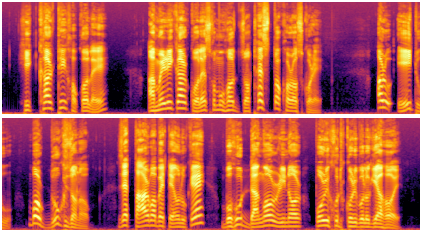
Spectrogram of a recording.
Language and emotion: Assamese, angry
